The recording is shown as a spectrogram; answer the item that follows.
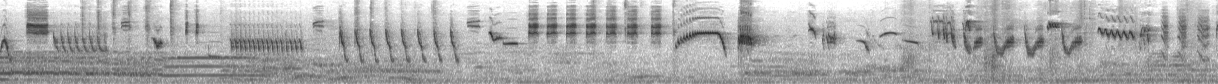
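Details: Two prized Asian pied starlings singing together in a duet: a dense, varied run of harsh squawks, rapid clicking rattles, whistled upslurs and buzzy notes, with steady lower tones underneath, possibly faint background music.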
